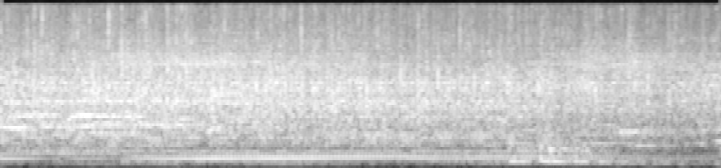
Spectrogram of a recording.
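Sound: audience clapping hands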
